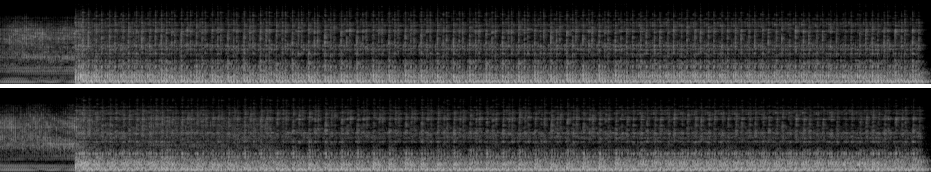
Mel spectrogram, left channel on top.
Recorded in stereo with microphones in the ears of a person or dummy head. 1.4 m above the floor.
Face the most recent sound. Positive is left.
turn(degrees=30)  # may be behind; listen again after turning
